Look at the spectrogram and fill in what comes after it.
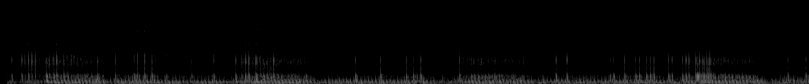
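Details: Female tabby cat purring: a steady, low rumbling purr that swells and fades with each breath, with soft rustling in a quiet indoor setting.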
